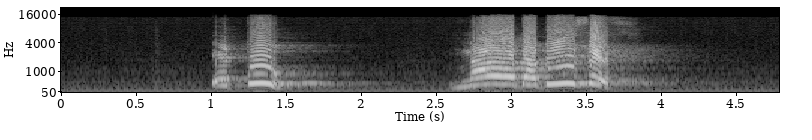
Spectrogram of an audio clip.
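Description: A man speaks loudly and theatrically, heard through a microphone.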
